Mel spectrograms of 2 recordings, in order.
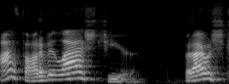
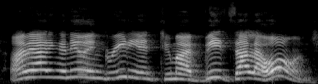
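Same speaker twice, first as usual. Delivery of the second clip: lightly voiced cheerful dad, higher; dad calling out; 9 semitones higher, 3 dB louder than usual. A narrator's reading. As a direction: call it out from the kitchen, pleased. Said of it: "he calls from the kitchen".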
